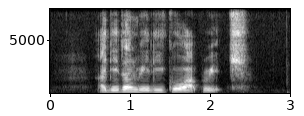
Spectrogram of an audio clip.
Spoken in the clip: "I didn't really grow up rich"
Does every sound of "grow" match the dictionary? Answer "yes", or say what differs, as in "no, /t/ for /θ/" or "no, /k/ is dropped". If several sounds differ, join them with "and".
no, /ɹ/ is dropped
